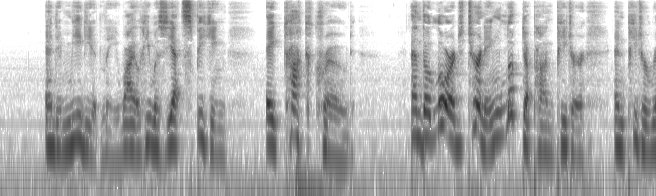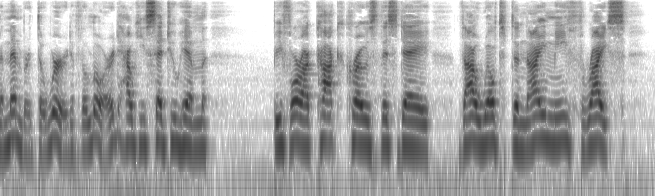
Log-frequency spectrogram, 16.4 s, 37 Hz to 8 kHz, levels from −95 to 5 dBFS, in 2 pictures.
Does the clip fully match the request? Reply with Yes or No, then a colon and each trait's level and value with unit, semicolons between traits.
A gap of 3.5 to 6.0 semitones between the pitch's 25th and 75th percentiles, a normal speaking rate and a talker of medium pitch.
No: average, 3.1 semitones; average, 150 wpm; medium, 150 Hz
